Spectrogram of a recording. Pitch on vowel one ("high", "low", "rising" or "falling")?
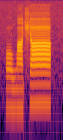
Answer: low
